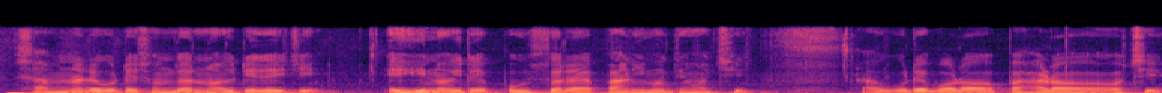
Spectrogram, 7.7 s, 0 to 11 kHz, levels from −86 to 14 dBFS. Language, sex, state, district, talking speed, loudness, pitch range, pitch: Odia, male, Odisha, Nuapada, 145 wpm, -15 LUFS, 135-150 Hz, 140 Hz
